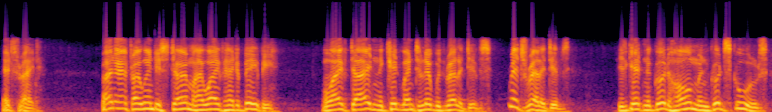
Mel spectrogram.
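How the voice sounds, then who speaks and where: A man's voice: a little high, expressive, normal speed, no echo. An actor playing an older man, a frightened, protective ex-convict with streetwise slang, in an old radio crime drama. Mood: resigned, confessing. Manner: pleading, streetwise slangy speech. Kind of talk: 1940s-50s radio drama acting. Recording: dull vintage radio recording.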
